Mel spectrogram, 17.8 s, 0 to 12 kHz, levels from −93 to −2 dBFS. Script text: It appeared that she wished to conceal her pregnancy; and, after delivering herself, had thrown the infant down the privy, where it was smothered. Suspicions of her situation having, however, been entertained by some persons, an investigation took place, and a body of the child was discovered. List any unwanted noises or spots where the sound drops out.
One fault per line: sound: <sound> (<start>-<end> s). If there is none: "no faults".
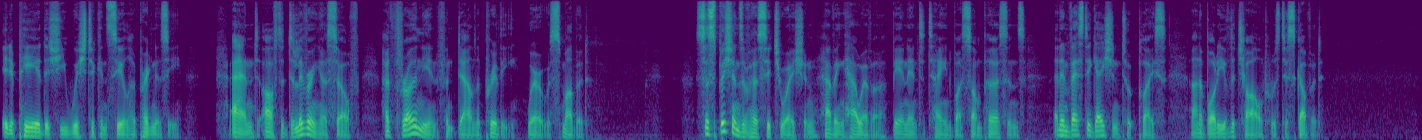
no faults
